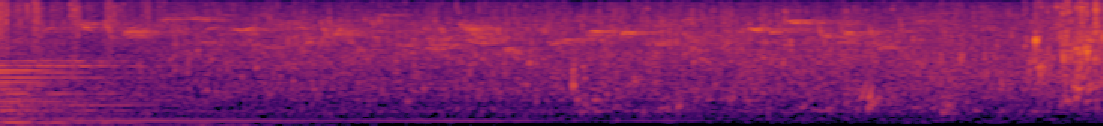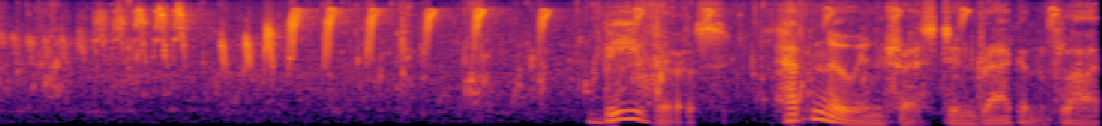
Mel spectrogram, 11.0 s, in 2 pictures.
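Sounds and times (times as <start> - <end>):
songbird calling: 5.4 - 10.8.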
